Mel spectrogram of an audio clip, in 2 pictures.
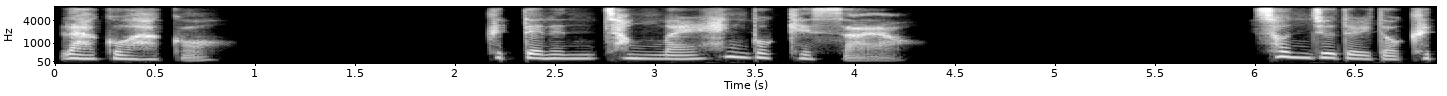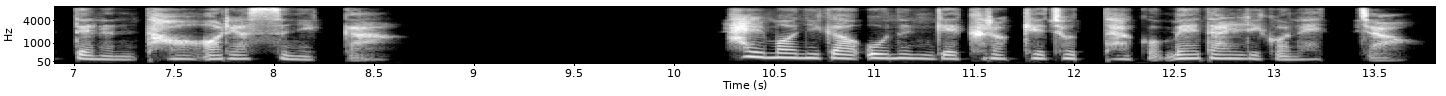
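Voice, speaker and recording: A woman's voice: deep voice, animated, takes it slowly, pauses often, darkish tone, husky, no echo, muffled recording, exaggerated voice. A woman playing a wistful widowed grandmother in her late sixties, narrating her life story from a script. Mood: wistful, aggrieved. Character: sorrowful 68-year-old widowed restaurant-owner grandmother.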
